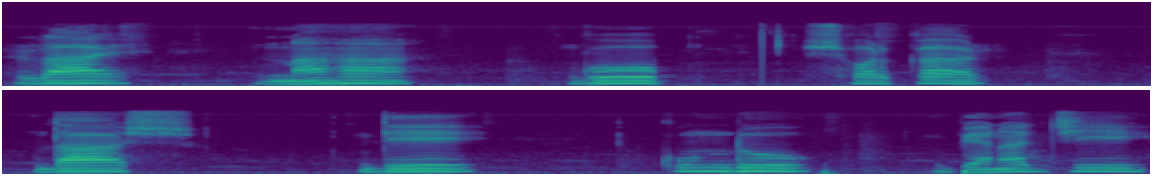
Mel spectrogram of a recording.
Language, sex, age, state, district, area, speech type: Bengali, male, 18-30, West Bengal, Alipurduar, rural, spontaneous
